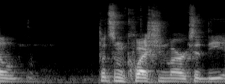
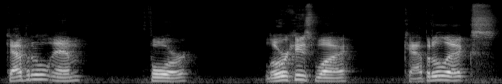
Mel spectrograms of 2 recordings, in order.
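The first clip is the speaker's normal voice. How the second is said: spelling it out. Shown as a demonstration. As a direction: spell each character out carefully. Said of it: "just in case lowercase and capitals matter".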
